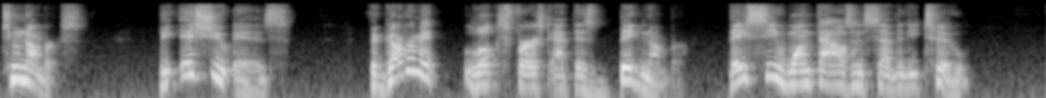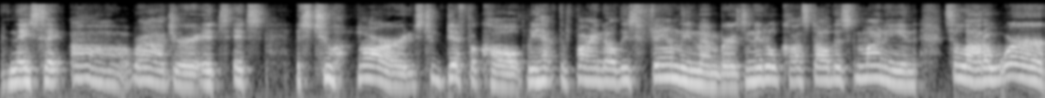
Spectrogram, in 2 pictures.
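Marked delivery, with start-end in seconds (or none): 9.3-17.4 high, whiny, whining, complaining tone. Criticizing the government's excuse, the speaker does an impression of it: mock whining government. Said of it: "that's my best impression of the government whining".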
